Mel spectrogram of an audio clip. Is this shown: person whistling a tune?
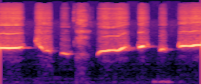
yes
